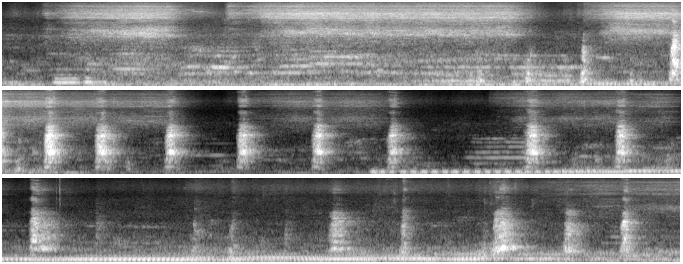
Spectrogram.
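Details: Puppy, at a friend's house with many dogs, barking out of fear and confusion at a stranger it is meeting for the first time. The first seconds are a steady hiss, then sharp, short barks come in quick bursts, followed by quieter scattered barks over a low hum.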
